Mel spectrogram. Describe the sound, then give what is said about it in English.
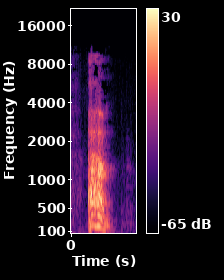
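A single rough throat clearing by a speaker with a sore throat at 11 o'clock on a Saturday night, coughing away from the microphone: a short harsh burst about half a second long, fairly loud, with faint murmuring before and after it. “And as you could hear, I try to cough away from the mic and try to do it over here.”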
